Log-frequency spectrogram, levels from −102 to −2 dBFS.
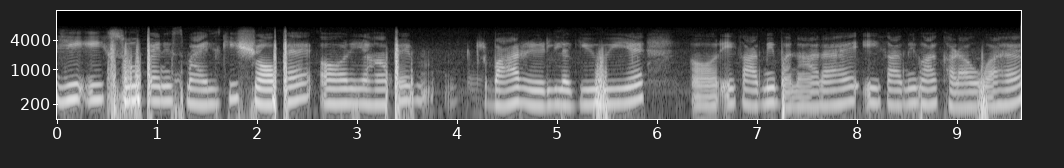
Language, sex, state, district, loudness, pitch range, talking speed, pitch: Hindi, female, Odisha, Sambalpur, -23 LUFS, 195-230 Hz, 175 wpm, 205 Hz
